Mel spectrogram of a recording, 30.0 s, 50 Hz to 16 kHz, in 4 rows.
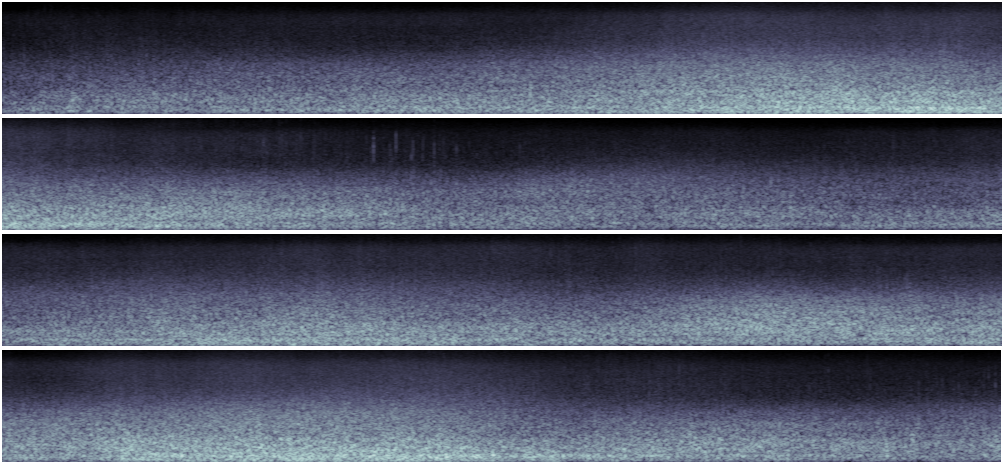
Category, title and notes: Soundscapes > Nature
Closer Ocean Waves on Pebbly Beach - Iceland (loop)
Recorded at Djupalonssandur Beach in Iceland with my Tascam X6. Very light EQ applied. Loops seamlessly. In the same alcove as the previous recording, but for this one I got right up next to the water to better capture the frothy sound of the water receding over the black pebbles. Had more wind to deal with and chop out in processing but overall I think this sounds a little nicer.
snaefellsnes, shore, breaking-waves, loop, seashore, Portacapture, wave, relaxing, rocky, ambience, X6, crashing, ambient, beach, seaside, pebbly, frothy, pebble, field-recording, coast, windy, nature, Tascam, sea, ocean, iceland, water, waves, surf, Djupalonssandur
